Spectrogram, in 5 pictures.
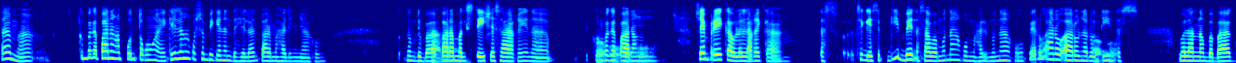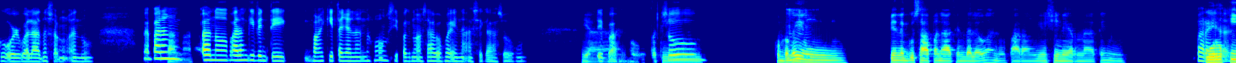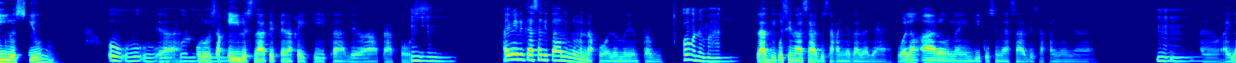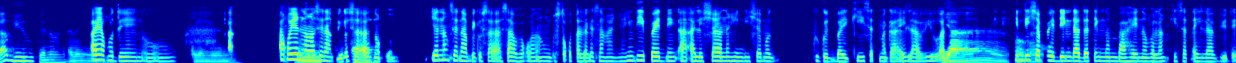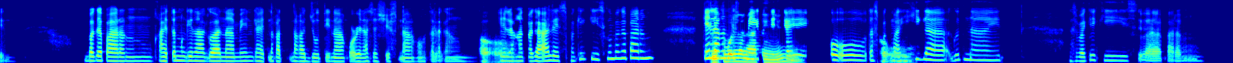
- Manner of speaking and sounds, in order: tapping
- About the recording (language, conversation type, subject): Filipino, unstructured, Paano mo ipinapakita ang pagmamahal sa iyong kapareha?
